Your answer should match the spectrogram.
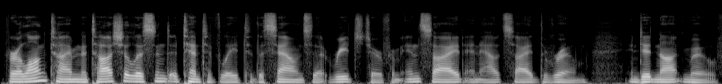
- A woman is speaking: No, male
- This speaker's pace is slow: No, average, 190 wpm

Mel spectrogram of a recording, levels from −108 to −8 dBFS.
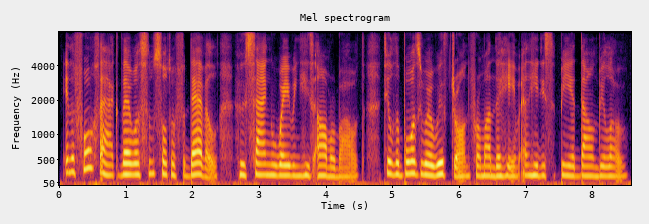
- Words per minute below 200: No, fast, 205 wpm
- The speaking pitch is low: No, high, 200 Hz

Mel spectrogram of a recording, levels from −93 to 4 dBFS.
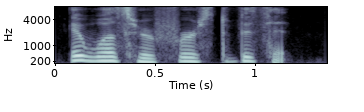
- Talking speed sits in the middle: No, fast, 220 wpm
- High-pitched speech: Yes, high, 200 Hz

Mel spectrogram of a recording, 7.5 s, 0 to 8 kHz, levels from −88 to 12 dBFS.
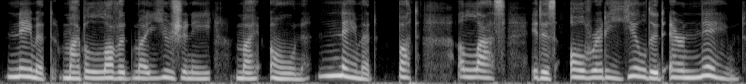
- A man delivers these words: No, female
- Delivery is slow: Yes, slow, 130 wpm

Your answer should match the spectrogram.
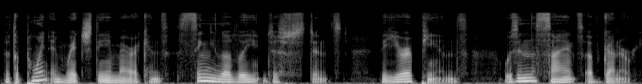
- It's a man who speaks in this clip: Yes, male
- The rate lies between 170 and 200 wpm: No, average, 160 wpm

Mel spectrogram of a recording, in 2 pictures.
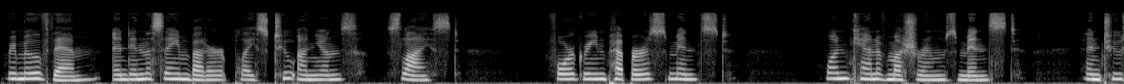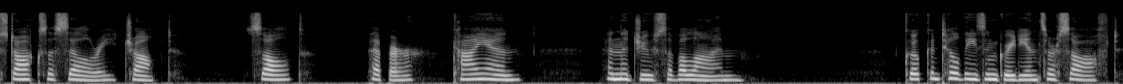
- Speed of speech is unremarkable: No, slow, 110 wpm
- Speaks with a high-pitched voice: Yes, high, 225 Hz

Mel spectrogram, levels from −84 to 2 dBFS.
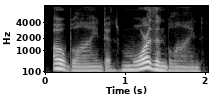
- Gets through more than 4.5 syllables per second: No, 3.3 syllables/s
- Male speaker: No, female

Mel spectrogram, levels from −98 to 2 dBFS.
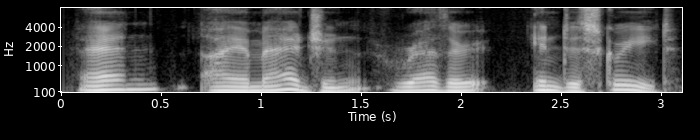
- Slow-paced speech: Yes, slow, 60 wpm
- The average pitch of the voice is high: No, medium, 140 Hz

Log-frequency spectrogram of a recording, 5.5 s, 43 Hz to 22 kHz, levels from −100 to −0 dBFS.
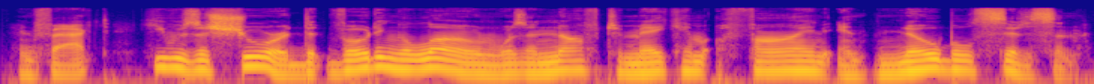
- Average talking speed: Yes, average, 195 wpm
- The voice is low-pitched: Yes, low, 115 Hz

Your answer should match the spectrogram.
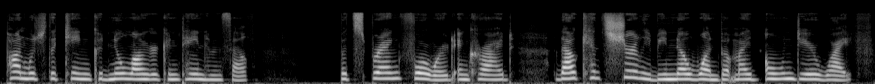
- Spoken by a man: No, female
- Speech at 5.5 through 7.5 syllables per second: No, 4.4 syllables/s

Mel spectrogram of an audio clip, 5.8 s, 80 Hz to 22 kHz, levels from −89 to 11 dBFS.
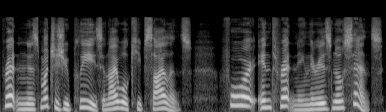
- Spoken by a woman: Yes, female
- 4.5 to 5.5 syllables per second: Yes, 4.9 syllables/s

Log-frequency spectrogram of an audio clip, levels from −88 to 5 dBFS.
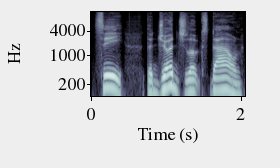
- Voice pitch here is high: No, low, 135 Hz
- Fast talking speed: No, average, 145 wpm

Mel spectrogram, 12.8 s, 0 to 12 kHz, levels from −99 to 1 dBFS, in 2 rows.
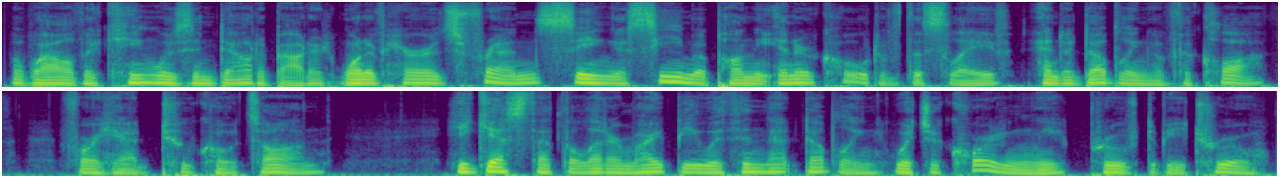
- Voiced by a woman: No, male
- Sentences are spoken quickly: Yes, fast, 240 wpm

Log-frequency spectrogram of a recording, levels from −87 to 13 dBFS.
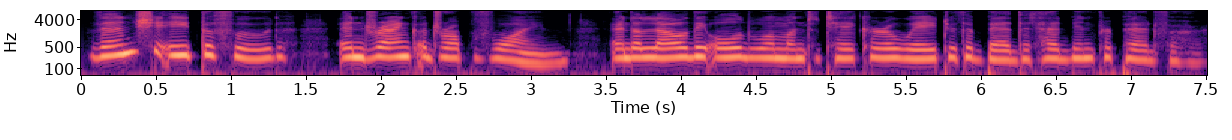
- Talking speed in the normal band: No, fast, 230 wpm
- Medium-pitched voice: No, high, 220 Hz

